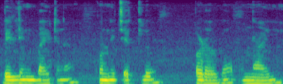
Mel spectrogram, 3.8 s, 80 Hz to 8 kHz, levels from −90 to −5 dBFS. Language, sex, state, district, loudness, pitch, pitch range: Telugu, male, Andhra Pradesh, Sri Satya Sai, -16 LUFS, 115 Hz, 110-120 Hz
